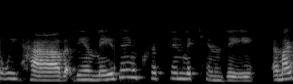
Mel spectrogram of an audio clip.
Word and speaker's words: McKinzie: jamie carroll today we have the amazing kristin mckenzie am i pronouncing your last name right yup that's perfect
